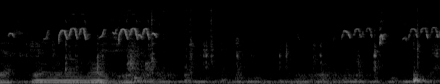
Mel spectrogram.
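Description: Baby chicks chirp in quick repeated peeping bursts under faint background murmur, with a short pause before the rapid chirps return near the end.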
